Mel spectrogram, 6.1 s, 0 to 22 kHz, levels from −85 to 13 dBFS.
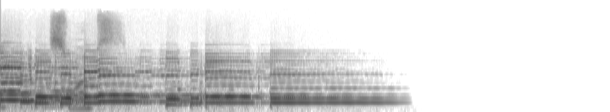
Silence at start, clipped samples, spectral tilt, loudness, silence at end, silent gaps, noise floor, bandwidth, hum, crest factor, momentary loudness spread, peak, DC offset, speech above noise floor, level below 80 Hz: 0 s; under 0.1%; -4 dB/octave; -23 LUFS; 2.15 s; none; -86 dBFS; 15 kHz; none; 16 dB; 14 LU; -8 dBFS; under 0.1%; 65 dB; -68 dBFS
